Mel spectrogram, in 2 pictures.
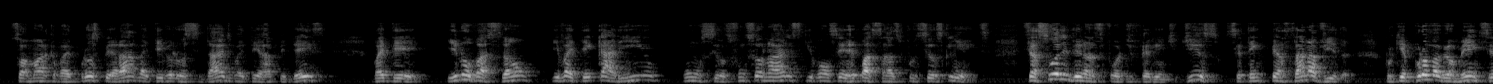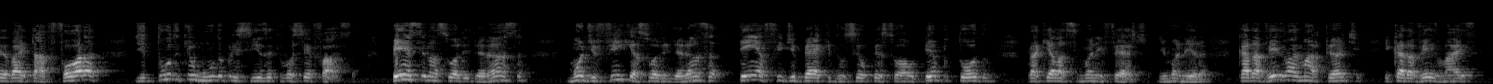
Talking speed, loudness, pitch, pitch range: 175 wpm, -30 LUFS, 160 Hz, 150-195 Hz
